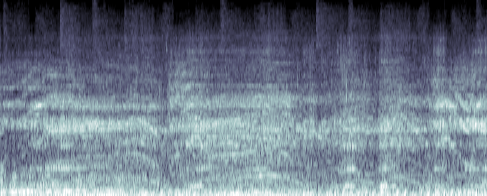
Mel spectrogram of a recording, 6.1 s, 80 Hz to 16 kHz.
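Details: 2019 Can-Am Outlander on 29.5x8 Assassinator mud tires in thick mud, 2nd gear: engine labours with shrill belt scream from the CVT exhaust; belt slipping under load, primary clutch and secondary spring upgrade planned.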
